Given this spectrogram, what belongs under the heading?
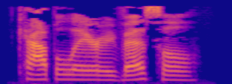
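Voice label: "capillary vessel", British English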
